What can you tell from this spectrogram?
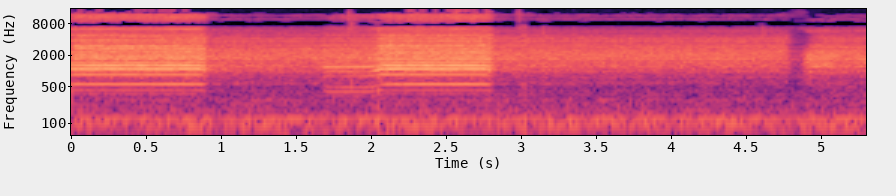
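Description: Sound-equipped brass Pennsylvania Railroad N1s model steam locomotive blowing its whistle: two short blasts, each stepping up slightly in pitch as it starts. A steady low hum and a hiss run beneath.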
